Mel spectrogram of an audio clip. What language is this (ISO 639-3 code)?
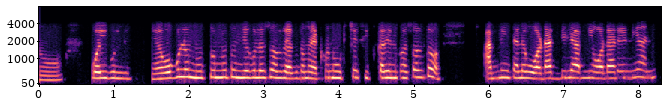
ben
